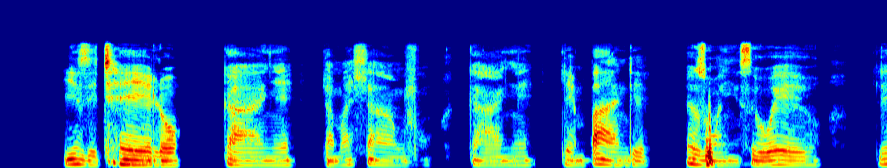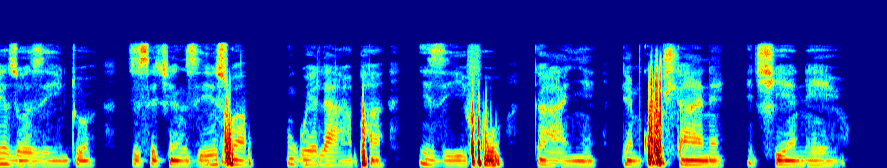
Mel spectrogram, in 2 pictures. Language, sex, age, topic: North Ndebele, male, 25-35, health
